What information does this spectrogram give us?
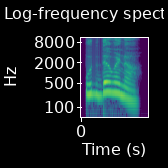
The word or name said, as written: ಉದ್ದವಣ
